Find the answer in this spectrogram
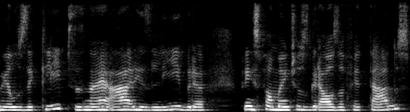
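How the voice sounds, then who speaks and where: The pace is fairly slow. The intonation is flat and monotone. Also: woman. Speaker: astrologer. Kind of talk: astrology forecast talk to camera. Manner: loud; hesitant, many fillers.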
